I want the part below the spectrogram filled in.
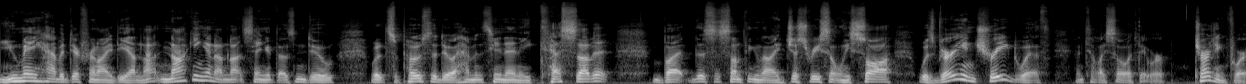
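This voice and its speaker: The recording is very clean, with a silent background. A man with an American accent talks at a very fast pace, his medium-pitched voice showing lively intonation. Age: 70s. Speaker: model car hobbyist YouTuber. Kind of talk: casual product review. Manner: hesitant with many fillers.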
